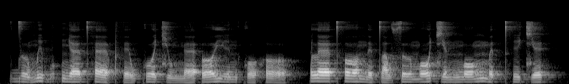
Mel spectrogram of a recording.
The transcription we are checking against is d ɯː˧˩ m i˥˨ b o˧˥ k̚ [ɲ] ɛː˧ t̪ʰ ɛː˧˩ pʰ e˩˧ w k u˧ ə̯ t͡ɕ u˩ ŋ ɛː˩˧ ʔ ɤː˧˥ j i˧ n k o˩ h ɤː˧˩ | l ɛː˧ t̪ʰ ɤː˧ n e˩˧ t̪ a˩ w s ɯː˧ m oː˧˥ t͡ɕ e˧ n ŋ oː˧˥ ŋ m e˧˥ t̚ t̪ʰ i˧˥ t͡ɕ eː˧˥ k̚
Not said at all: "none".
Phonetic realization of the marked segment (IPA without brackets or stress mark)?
ɲ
